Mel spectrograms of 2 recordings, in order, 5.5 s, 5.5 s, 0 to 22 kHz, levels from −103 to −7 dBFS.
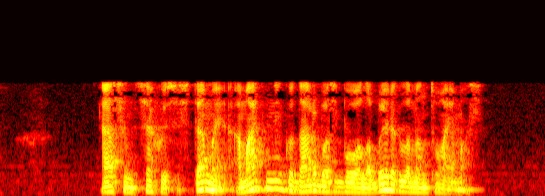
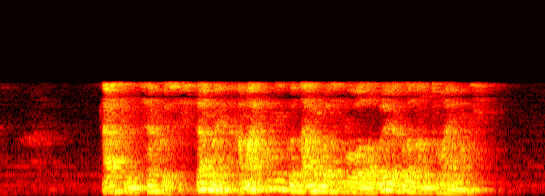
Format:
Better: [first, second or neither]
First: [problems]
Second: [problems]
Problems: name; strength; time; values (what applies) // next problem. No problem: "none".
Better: first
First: none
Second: room echo; dies away in 0.5 s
